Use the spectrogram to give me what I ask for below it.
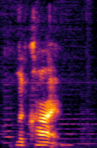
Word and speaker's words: L'chaim: L'chaim? Is it L'chaim? I think it's L'chaim. L'chaim. Okay. Exclaiming some sort of toast, he clinks his cup against my glass. L'chaim. I mimic Meyer's pronunciation, and when he happily nods in approval, we both sip our drinks.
